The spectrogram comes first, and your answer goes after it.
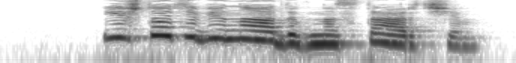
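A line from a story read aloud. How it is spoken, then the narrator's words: Sigh. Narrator (Russian): вздохнула я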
